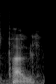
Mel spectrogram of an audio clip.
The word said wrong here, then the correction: Pugh: Why do you say her name like that? – It's Pew.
